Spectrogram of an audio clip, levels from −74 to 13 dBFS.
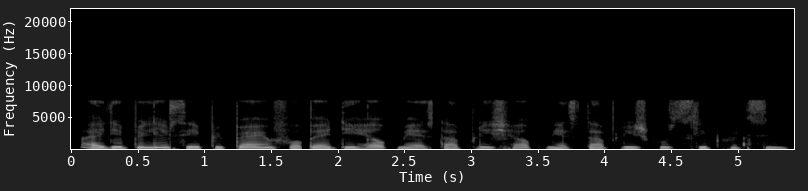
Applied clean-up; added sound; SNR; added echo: none; none; none; none.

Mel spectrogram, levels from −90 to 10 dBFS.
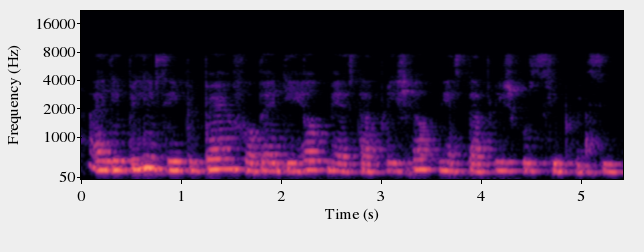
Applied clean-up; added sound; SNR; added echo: none; none; none; reverberation time 0.6 s.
